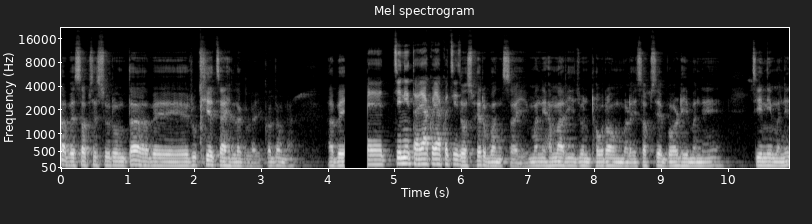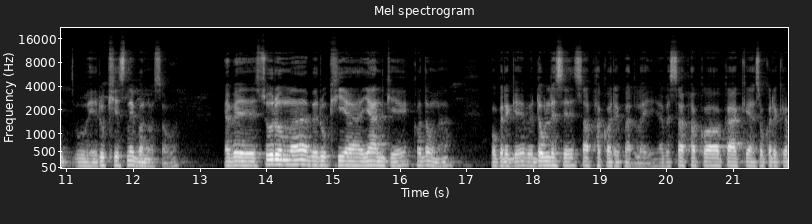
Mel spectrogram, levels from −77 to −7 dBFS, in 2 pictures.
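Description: At 4.24 s the speech cuts out mid-flow into silence for about 0.35 s, resuming at 4.59 s. This playback stall likely came from the player running short of buffered data or having its audio thread blocked, leaving the output with nothing to send.

From 4.59 s to 5.99 s the speech runs noticeably fast and high, at 1.25 times normal speed and raised by about four semitones, before settling back. This is catch-up at higher speed: the player resamples its backlog to recover the time lost in the stall.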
